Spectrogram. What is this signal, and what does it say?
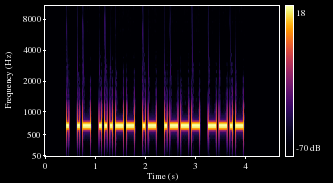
Morse code, heard as a keyed tone, about 22 wpm, 700 Hz. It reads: EA3AJQ
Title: DXCC-100 Call Signs - 6 Characters - 22wpm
